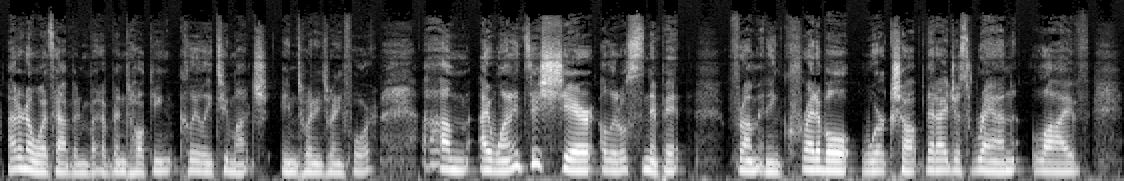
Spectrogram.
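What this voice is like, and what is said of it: Hoarse voice. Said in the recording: “My voice is a little bit hoarse.”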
